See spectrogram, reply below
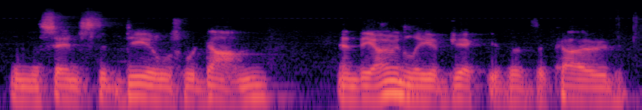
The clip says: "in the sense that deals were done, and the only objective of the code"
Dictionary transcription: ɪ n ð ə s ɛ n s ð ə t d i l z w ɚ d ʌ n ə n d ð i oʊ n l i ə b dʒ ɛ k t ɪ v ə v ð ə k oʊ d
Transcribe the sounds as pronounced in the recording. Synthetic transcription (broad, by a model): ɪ n ð ə s ɛ n s ð ə t d i l z w ɚ d ʌ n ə n ð i oʊ n l i ə b dʒ ɛ k t ɪ v ə v ð ə k oʊ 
